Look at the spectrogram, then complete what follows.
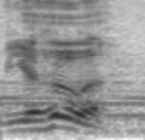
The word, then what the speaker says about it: Yahuah: the ancient Hebrew and if you remove the D out of Yehuda you have the pronunciation of yahuwah so uh another word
